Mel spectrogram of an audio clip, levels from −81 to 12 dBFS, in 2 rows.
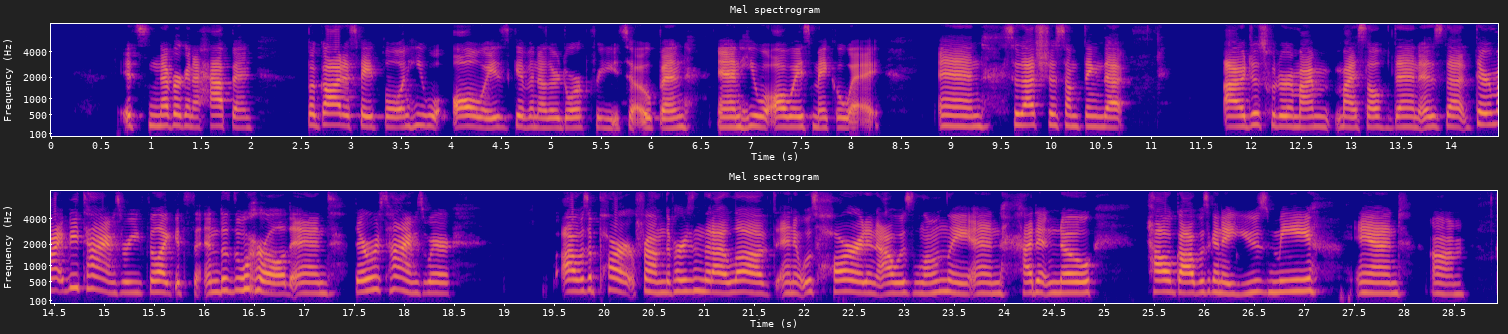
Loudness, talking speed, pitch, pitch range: -17 LUFS, 185 wpm, 245 Hz, 230-270 Hz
